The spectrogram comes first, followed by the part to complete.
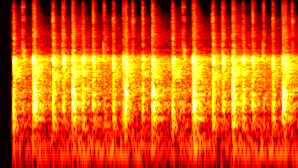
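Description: A rapid, uneven series of sharp clicks, about five a second, starting just after the opening.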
